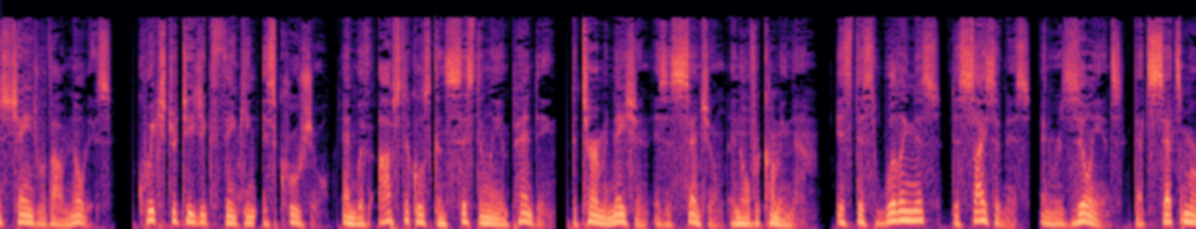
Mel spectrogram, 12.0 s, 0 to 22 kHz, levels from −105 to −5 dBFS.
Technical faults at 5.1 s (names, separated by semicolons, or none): none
